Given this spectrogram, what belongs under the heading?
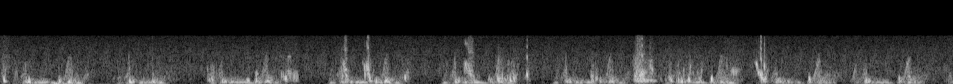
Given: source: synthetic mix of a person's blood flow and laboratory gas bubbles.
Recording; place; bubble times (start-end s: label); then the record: Doppler ultrasound of blood flow; precordium
0.01-0.09 s: bubbles
2.06-2.18 s: bubbles
2.46-2.52 s: bubbles
2.55-2.60 s: bubbles
2.79-2.99 s: bubbles
3.40-3.50 s: bubbles
3.62-3.77 s: bubbles
4.01-4.10 s: bubbles
4.62-4.80 s: bubbles
4.94-5.20 s: bubbles
5.23-5.31 s: bubbles
5.90-5.99 s: bubbles
6.31-7.06 s: bubbles
7.23-7.41 s: bubbles
7.53-7.69 s: bubbles
From the record:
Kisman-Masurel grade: 233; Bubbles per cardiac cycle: several, 3 to 8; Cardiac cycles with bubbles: 50 to 99%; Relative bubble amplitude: loud (0.450 to 0.775); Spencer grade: 3 (all of the cardiac periods contain showers or single bubble signals, but not dominating or overriding the cardiac motion signals); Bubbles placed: only in the low amplitude regions of the cardiac cycle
